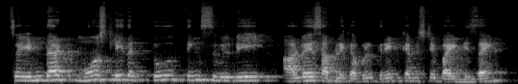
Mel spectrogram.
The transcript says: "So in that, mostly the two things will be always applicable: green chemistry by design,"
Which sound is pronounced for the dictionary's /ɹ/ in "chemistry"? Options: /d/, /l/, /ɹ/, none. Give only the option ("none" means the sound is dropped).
none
